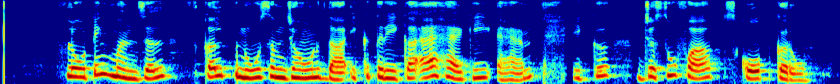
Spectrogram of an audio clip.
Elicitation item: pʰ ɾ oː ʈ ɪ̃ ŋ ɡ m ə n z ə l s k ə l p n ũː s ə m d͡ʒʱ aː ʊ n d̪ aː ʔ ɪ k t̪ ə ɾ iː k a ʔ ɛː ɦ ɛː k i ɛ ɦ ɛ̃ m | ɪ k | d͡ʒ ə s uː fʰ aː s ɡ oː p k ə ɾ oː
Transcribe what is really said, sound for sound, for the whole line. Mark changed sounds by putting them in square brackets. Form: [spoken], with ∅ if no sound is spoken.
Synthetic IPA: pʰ [l] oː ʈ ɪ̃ ŋ ɡ m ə n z ə l s k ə l p n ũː s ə m d͡ʒʱ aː ʊ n d̪ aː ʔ ɪ k t̪ ə ɾ iː k a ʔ ɛː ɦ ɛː k i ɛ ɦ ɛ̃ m | ɪ k | d͡ʒ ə s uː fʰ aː s [k] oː p k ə ɾ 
